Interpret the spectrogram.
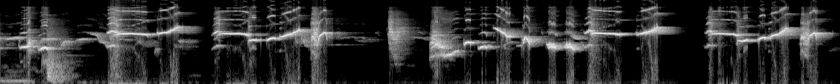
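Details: Oriental magpie-robin fired up to fight: dense, loud, continuous song of high whistles, upward slurs and quick trills mixed with scratchy notes, in several long phrases separated by brief silences.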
